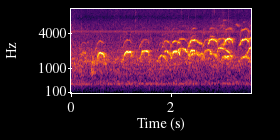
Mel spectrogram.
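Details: Iberian Magpie while bathing, Portugal: a chorus of short, clear, arched whistled notes, rising then falling, given in quick irregular succession by several overlapping birds, growing denser toward the end.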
